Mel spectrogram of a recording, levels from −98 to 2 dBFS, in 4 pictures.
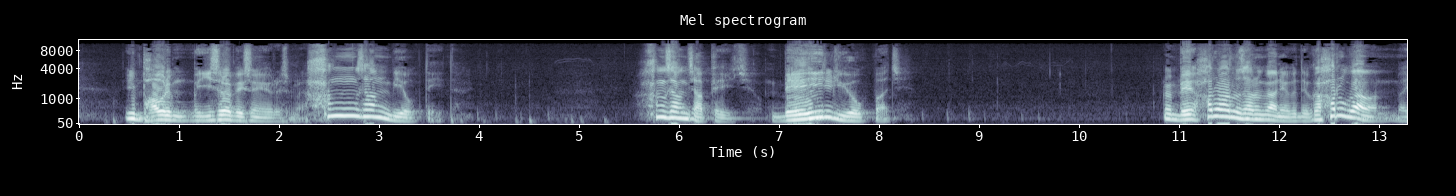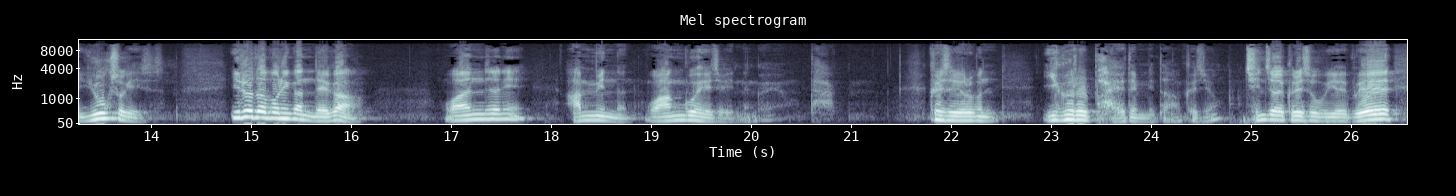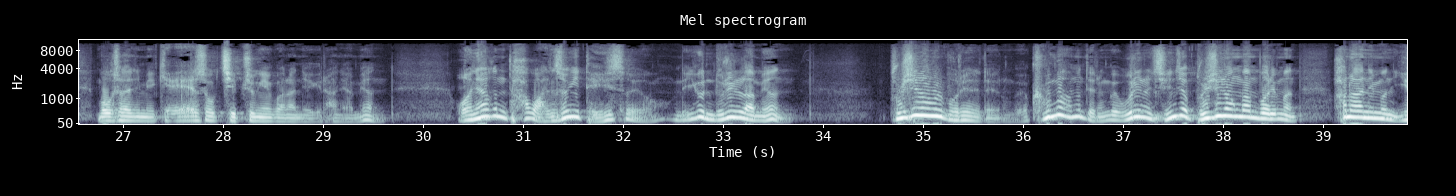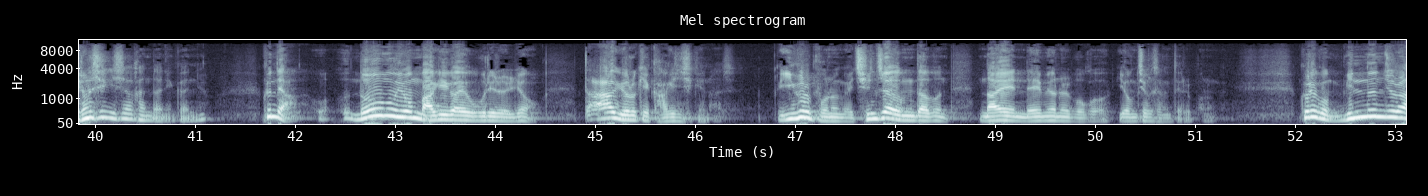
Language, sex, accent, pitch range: Korean, male, native, 115-190 Hz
